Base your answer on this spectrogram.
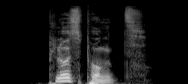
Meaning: genitive singular of Pluspunkt
- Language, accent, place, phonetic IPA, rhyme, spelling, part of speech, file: German, Germany, Berlin, [ˈplʊsˌpʊŋkt͡s], -ʊspʊŋkt͡s, Pluspunkts, noun, De-Pluspunkts.ogg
